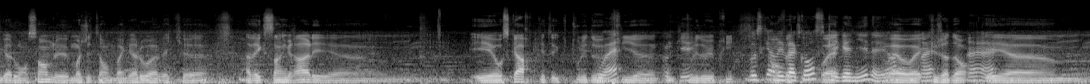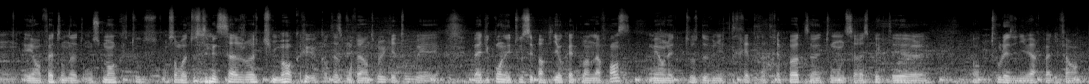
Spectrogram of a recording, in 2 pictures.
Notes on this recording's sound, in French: L’amusicale au Festival Beauregard 2022. En direct de l'espace presse du Festival Beauregard 2022 à Hérouville-Saint-Clair (14) avec les radios associatives musicales en Normandie de L'amusicale.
